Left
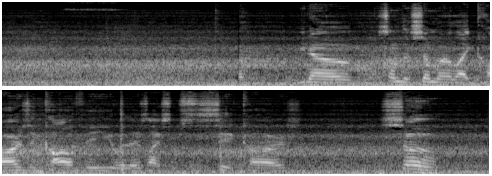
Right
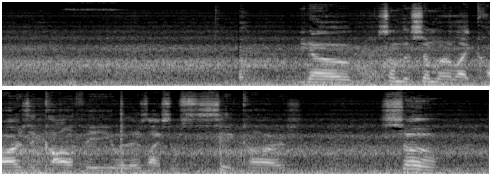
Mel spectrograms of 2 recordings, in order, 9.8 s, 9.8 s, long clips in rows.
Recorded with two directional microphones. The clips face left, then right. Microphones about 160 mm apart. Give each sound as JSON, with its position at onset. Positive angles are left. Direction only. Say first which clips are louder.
{"t": 3.0, "sound": "speech", "louder": "right 2 dB", "side_deg": -20}
{"t": 4.2, "sound": "speech", "louder": "left 1 dB", "side_deg": -10}
{"t": 7.1, "sound": "speech", "louder": "even", "side_deg": -5}
{"t": 8.8, "sound": "speech", "louder": "even", "side_deg": -15}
